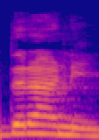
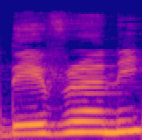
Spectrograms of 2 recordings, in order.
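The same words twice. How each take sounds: First: दरानी contracted, no v; Punjabi pronunciation. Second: देवरानी in full, with dev sounded; Hindi pronunciation. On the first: Teacher showing the Punjabi in-law word, Punjabi pronunciation. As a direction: run d into r in दरानी. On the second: Teacher showing the Hindi in-law word, Hindi pronunciation. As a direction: say all of देवरानी, v included. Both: Shown as a demonstration. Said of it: "थोड़ा बोलने में फ़र्क है".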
